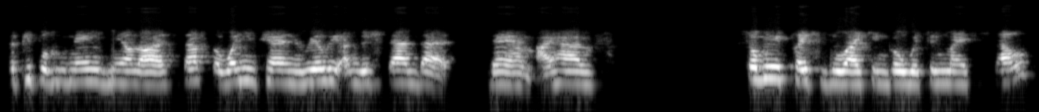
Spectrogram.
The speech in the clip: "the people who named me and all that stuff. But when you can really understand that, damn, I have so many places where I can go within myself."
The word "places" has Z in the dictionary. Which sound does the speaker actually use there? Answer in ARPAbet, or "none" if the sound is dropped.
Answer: Z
